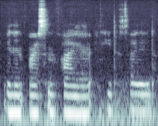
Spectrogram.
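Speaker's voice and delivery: drops to a bare whisper; whispering the sad news. Real, not acted. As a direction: breathe it out, almost no voice. Reading a sad comment aloud.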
